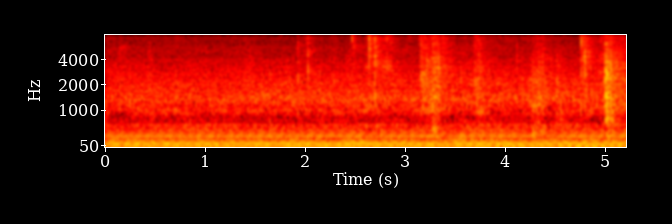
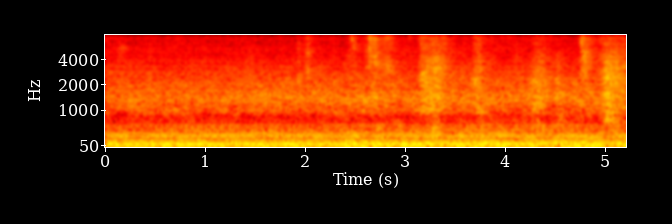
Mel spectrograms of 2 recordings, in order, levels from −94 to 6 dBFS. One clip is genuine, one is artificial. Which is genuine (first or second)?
first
